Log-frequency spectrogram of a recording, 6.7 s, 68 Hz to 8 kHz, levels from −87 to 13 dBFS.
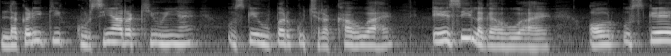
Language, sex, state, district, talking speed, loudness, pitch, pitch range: Hindi, male, Bihar, Madhepura, 170 wpm, -16 LUFS, 200 Hz, 180-225 Hz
